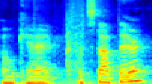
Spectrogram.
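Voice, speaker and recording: Slow-paced and animated, a medium-pitched man with a darkish tone reads a picture book aloud and walks children through drawing, over a faint hiss or hum. He's an author and illustrator in his fifties who talks casually, keeps words simple, and cheers on young viewers.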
